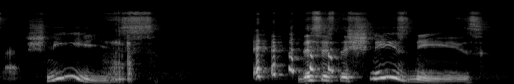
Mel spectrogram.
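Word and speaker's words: Schnee's: Schneeze. This is the Schneeze Knees from Bozeman, Montana. It sounds like you're sneezy.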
